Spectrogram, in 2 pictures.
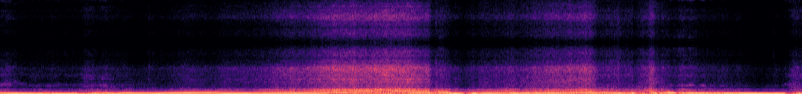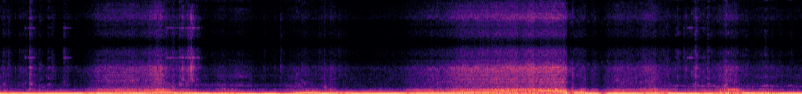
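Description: A race car engine roars loudly from inside the cabin, rising and falling as the driver shifts gears.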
